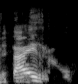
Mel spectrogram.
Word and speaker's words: Thairo: You got to roll your R's now for Thairo. Twice for Thairo.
